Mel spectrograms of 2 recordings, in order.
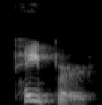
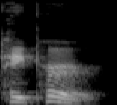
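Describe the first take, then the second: First: The stress is on the first syllable. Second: The stress is on the second syllable. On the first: The speaker calls it right. "we do stress the first part" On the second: The speaker calls it wrong. "not paper"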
